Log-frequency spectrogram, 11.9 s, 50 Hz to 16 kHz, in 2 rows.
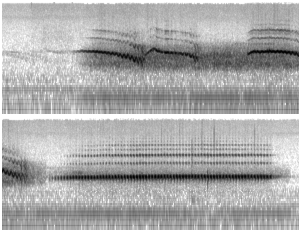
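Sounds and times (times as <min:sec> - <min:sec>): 
faint low hum: 0:00.0 - 0:11.8
eastern screech owl whinnies and monotone trill: 0:01.2 - 0:11.7.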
